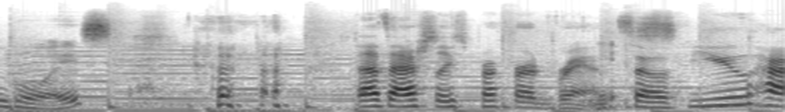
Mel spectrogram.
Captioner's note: chuckles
